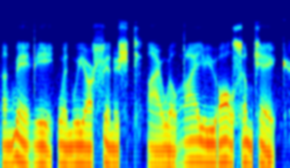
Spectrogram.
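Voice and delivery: put-on text-to-speech voice. A reviewer keeps ranting to viewers about a show, in a text-to-speech voice. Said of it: "Now I have no choice but to continue this review sounding like [name] or a male version of [name] from [name]. So sit down and take a load off. If I have to sit and watch this god-awful piece ... I thought it would also be funny to incorporate a text-to-speech program to make it look like I'm talkin".

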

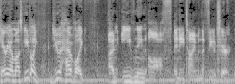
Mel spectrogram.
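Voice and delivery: ordinary talk

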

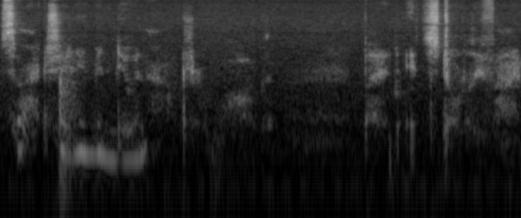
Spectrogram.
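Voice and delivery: hushed whisper. Talking to vlog viewers, whispering. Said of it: "Sorry if I'm whispering".

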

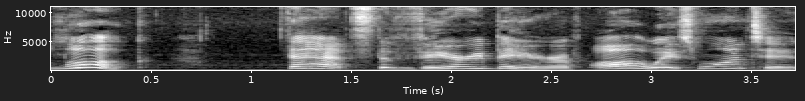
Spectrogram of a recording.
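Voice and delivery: high, loud exclamation. In a story read aloud, a little girl speaks to her mother, exclaiming. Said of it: "she exclaimed".

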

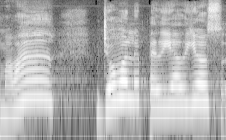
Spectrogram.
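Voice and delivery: high, tearful voice, crying and angry.

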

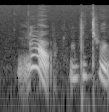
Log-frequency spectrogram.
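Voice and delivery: soft, strange, offbeat voice. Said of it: "That was a weird voice".

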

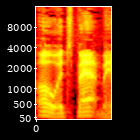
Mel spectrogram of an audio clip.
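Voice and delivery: ordinary talk, nothing marked

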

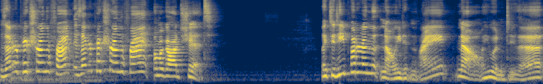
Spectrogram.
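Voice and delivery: frantic, spiralling, panicked alarm. A viewer reacting to an episode, worried about Grace: freaking out. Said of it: "I'm sorry, I'm freaking out".

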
